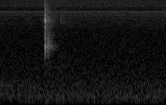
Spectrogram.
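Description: Near silence: room tone, broken once a little over half a second in by a single short, faint click.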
